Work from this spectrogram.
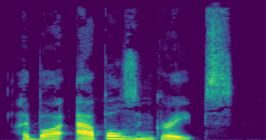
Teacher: You can barely hear the word and, it just sounds like apples and grapes. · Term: reductions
